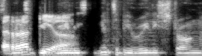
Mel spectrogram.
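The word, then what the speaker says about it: rakija: What is that famous drink I keep hearing about from the Balkans, particularly in Serbian, Bosnia, called Rajika? Is it? Rakia. Yeah, that's it. That's it. It's Rakia.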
